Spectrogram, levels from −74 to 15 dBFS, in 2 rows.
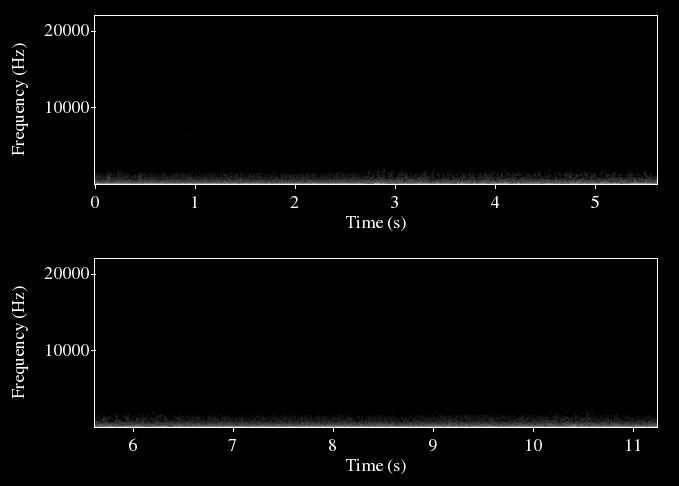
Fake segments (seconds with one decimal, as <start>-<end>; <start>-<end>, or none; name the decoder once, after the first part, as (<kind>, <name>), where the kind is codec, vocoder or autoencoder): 2.7-6.4 (vocoder, BigVGAN v2); 10.1-10.6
